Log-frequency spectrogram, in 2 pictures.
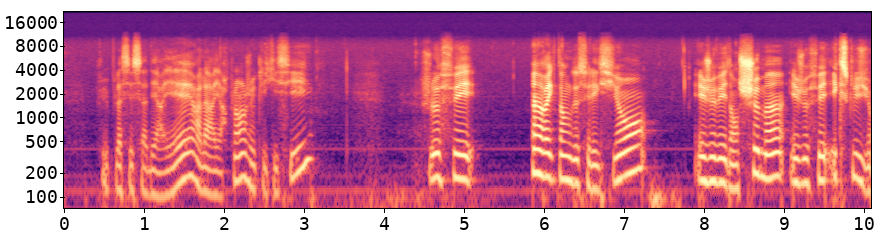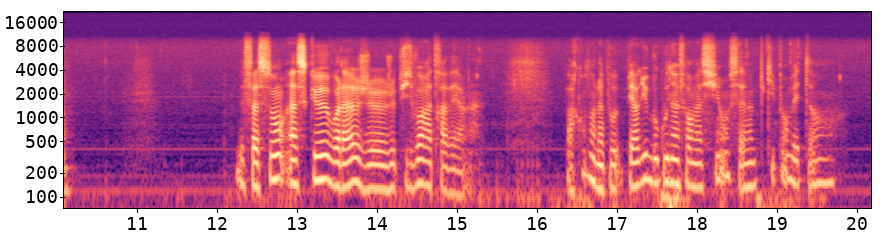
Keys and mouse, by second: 2.7 click, 4.5-6.6 drag, 8.5 click, 9.7 click, 15.1 middle click, 16.1 click, 17.7 ctrl+z, 18.7 click, 19.2 F2, 19.8 click.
